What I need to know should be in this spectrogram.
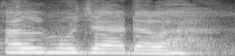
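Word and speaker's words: المجادلة: Jadi tergantung kita bacanya dilah atau dalah. Kalau kita baca mujadilah, berarti perempuan yang lagi curhat. Kalau kita baca al-mujadalah, berarti curhat itu sendiri.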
